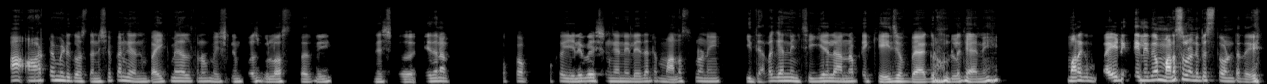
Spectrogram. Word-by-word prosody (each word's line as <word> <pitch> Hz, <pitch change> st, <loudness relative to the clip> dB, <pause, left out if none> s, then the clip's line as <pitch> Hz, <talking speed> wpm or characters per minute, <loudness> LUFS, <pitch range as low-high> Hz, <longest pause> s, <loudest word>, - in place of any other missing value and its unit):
ఆ! -, -, +7 dB, 0.2 s
ఆటోమేటిక్‌గా 180 Hz, -3 st, 0 dB
వస్తదండి. 135 Hz, -1 st, -5 dB
నేను 135 Hz, -, -6 dB
చెప్పాను 180 Hz, 0 st, -3 dB
కదండీ 130 Hz, -2 st, -3 dB
బైక్ 130 Hz, +4 st, 0 dB
మీద 150 Hz, -, 0 dB
ఎళ్తున్నప్పుడు 140 Hz, -1 st, -5 dB
మిశన్ 130 Hz, 0 st, -8 dB
ఇంపాసిబుల్ 135 Hz, -2 st, -6 dB
వస్తది. 125 Hz, -2 st, -7 dB, 0.5 s
నెక్స్‌ట్ 125 Hz, +1 st, -6 dB, 0.3 s
ఏదైనా 150 Hz, +1 st, +1 dB, 0.6 s
ఒక, 135 Hz, -, -31 dB, 0.4 s
ఒక 145 Hz, -, -32 dB
ఎలివేషన్ 150 Hz, +1 st, -1 dB
గాని 140 Hz, -1 st, -1 dB
లేదంటే 145 Hz, +3 st, -4 dB
మనసులోని 140 Hz, +4 st, -4 dB, 0.4 s
ఇది 130 Hz, -, -7 dB
ఎలాగని 165 Hz, +1 st, 0 dB
నేను 145 Hz, -3 st, -2 dB
చెయ్యాలన్నప్పుడు 140 Hz, 0 st, 0 dB
ఈ -, -, -24 dB
కేజీఎఫ్ 130 Hz, +3 st, +2 dB
బ్యాక్ 115 Hz, +1 st, +6 dB
గ్రౌండ్లు 135 Hz, -2 st, +2 dB
గాని. 130 Hz, +7 st, +1 dB, 0.8 s
మనకు 170 Hz, +1 st, +5 dB, 0.2 s
బయటకి 180 Hz, -, +6 dB
తెలియదుగా 185 Hz, +2 st, +7 dB
మనసులో 215 Hz, +6 st, +7 dB
అనిపిస్తూ 185 Hz, 0 st, -1 dB
ఉంటది. 140 Hz, -5 st, -4 dB
145 Hz, 165 wpm, -22 LUFS, 135-160 Hz, 0.8 s, ఆ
